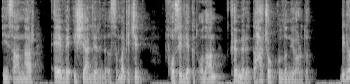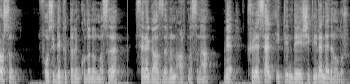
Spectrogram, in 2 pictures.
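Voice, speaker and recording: A man's voice: fairly low pitch, expressive, normal speed, mellow, slightly rough. A man playing a kindly grandfather in a scripted educational cartoon, explaining things patiently and with encouragement. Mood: patient, explanatory.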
